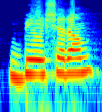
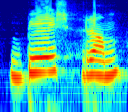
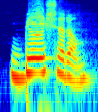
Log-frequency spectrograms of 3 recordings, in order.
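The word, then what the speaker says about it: ਬੇਸ਼ਰਮ: Other examples are besharam, not beshram but besharam.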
